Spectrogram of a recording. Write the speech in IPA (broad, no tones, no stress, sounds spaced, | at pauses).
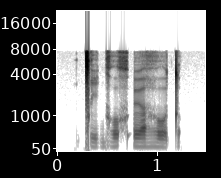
ǀ i ɡʱ o x ʔ ø ɐ̯ ɦ o t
